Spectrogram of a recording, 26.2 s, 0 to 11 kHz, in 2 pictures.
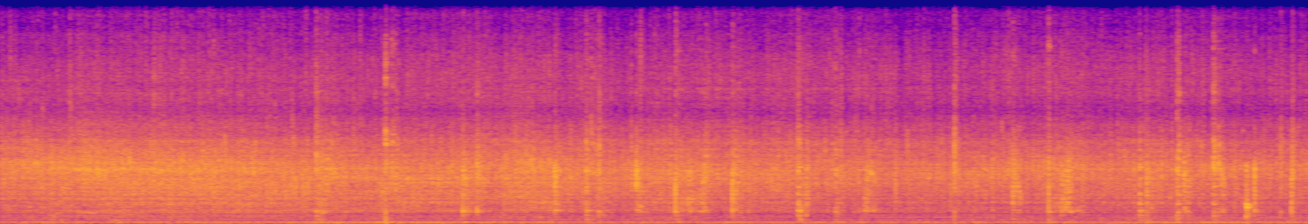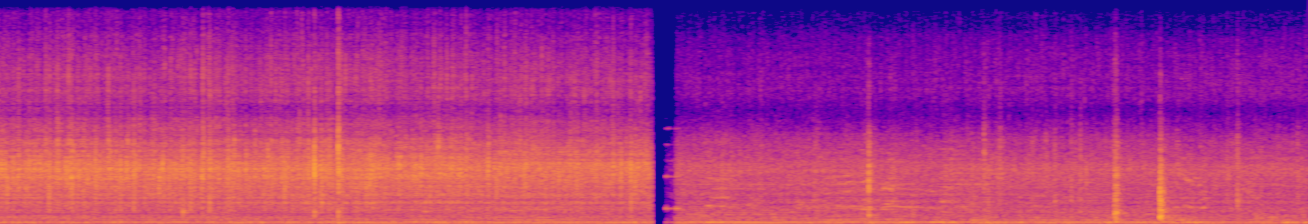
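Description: Sardines in tomato sauce sizzling in a steel wok, with a metal spatula scraping and tapping the pan as they are stirred. The sizzle is loudest at first. After a brief break near the 20-second mark it is a quieter simmer with only occasional taps.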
